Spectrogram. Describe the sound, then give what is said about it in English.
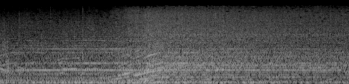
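Car engine driving into the first corner at Silverstone circuit, a loud, steady mid-pitched drone whose pitch climbs briefly in the middle before settling again. “All right, so we're going into the first corner at Silverstone.”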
